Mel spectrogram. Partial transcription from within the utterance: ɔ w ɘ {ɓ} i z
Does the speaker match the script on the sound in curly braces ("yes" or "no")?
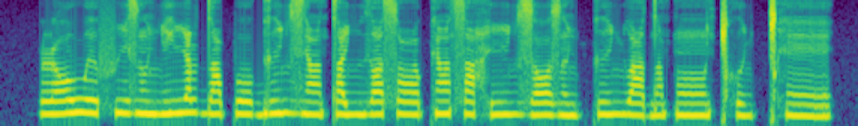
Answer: no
